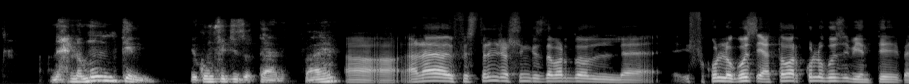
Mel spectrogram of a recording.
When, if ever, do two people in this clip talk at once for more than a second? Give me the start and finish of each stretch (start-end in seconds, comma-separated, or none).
none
